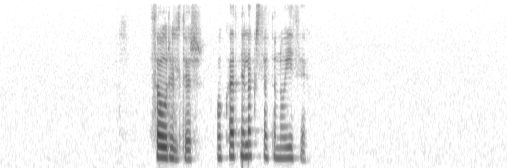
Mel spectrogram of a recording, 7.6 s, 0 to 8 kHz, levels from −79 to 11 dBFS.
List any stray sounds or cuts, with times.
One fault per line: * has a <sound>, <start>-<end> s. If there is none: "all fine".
all fine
